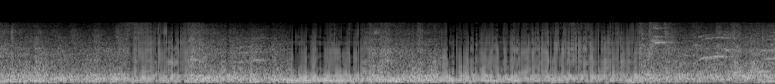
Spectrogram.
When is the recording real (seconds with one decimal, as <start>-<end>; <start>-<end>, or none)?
0.0-1.3; 1.9-2.9; 3.7-4.4; 6.4-7.8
